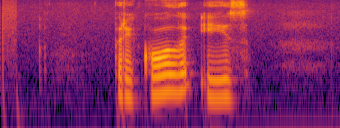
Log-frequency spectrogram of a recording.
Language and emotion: Russian, neutral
